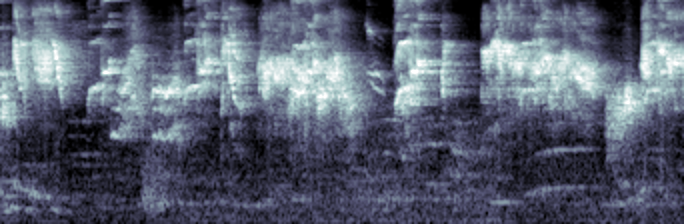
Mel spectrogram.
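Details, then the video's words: Australasian bush lark (branjangan) singing vigorously: continuous rich, scratchy, warbled high phrases packed with rapid buzzes and trills, broken only by short gaps between bursts. "BRANJANGAN GACOR TIADA LAWAN"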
